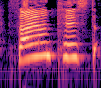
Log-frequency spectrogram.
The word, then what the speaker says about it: scientists: Scientists are mostly rational people. 한 번 더. Scientists are mostly rational people. 여러분 혼자. 잘하셨습니다. 자, 여기에서 scientists S 뒤에 발음하는 것까지 꼭 체크해 주시고요.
